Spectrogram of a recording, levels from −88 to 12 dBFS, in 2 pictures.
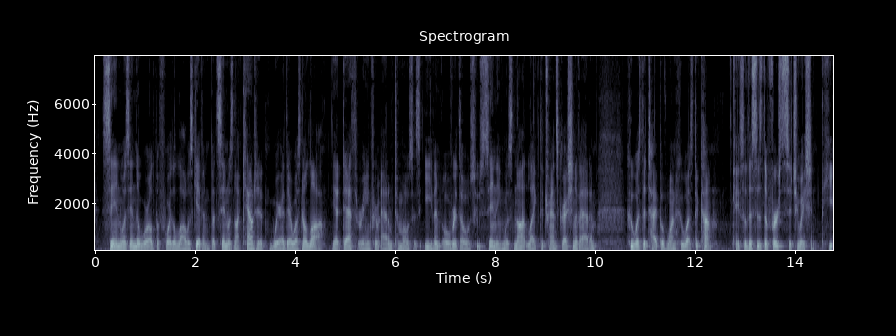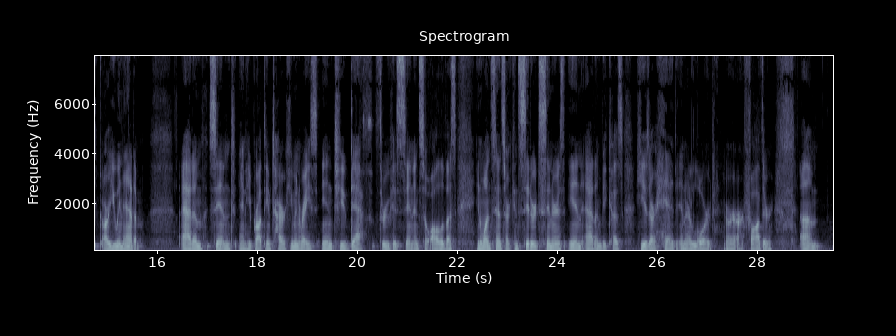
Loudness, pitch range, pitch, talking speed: -31 LUFS, 100-120 Hz, 105 Hz, 205 wpm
